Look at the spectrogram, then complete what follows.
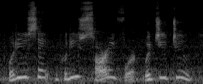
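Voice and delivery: high, mildly baffled questions; lightly acted high-voiced bewilderment; retold puzzlement. Retold stranger puzzled by her apology.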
